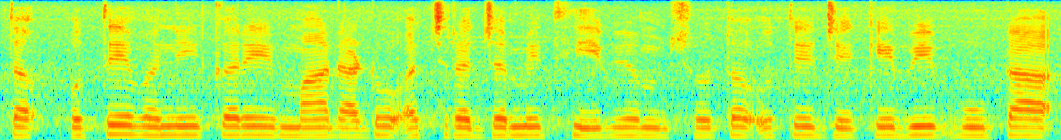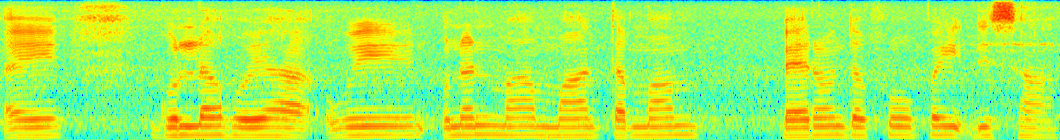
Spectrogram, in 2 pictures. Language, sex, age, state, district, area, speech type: Sindhi, female, 45-60, Maharashtra, Thane, urban, spontaneous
